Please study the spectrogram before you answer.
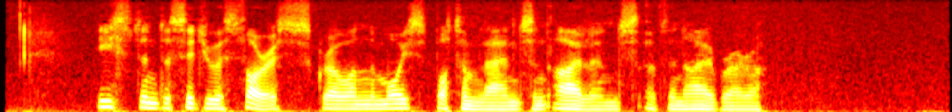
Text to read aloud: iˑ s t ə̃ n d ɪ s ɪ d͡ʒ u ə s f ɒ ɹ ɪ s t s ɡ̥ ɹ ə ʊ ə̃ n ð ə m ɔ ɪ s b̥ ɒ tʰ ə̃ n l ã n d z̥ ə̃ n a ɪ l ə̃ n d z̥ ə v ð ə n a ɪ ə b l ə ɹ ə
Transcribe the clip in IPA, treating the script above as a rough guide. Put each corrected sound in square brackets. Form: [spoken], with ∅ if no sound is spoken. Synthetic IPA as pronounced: iˑ s t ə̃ n d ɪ s ɪ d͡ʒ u ə s f ɒ ɹ ɪ s t s ɡ̥ ɹ ə ʊ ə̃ n ð ə m ɔ ɪ s b̥ ɒ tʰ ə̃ [m] l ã n d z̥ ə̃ n a ɪ l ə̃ n d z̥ ə v ð ə n a ɪ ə b [ɹ] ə ɹ ə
